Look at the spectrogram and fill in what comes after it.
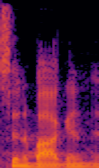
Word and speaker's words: Sennebogen: Sennebogen.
